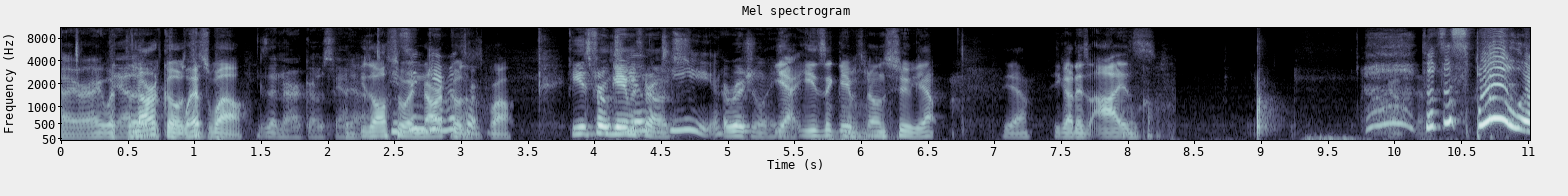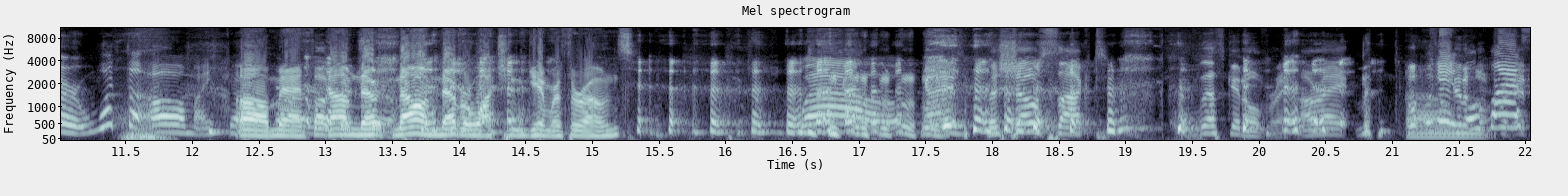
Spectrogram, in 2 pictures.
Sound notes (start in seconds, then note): 9.7 gasps; 15.3 laughter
